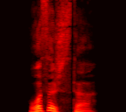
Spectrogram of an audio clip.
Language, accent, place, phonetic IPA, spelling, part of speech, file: German, Germany, Berlin, [ˈʁʊsɪʃstɐ], russischster, adjective, De-russischster.ogg
- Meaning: inflection of russisch: 1. strong/mixed nominative masculine singular superlative degree 2. strong genitive/dative feminine singular superlative degree 3. strong genitive plural superlative degree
